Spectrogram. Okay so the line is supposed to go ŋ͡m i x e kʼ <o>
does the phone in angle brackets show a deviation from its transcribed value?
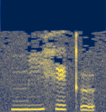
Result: yes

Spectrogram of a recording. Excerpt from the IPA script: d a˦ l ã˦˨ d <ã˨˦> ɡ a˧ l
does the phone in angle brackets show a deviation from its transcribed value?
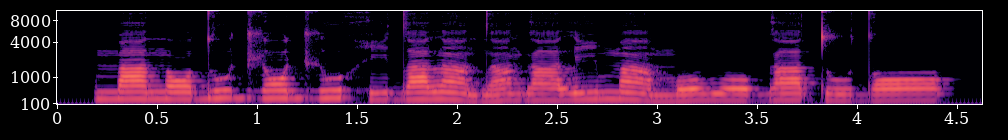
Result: no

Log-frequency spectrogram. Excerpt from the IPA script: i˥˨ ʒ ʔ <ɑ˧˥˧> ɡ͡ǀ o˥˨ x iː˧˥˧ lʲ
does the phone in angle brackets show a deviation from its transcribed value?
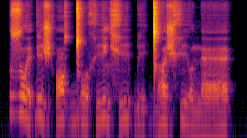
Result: yes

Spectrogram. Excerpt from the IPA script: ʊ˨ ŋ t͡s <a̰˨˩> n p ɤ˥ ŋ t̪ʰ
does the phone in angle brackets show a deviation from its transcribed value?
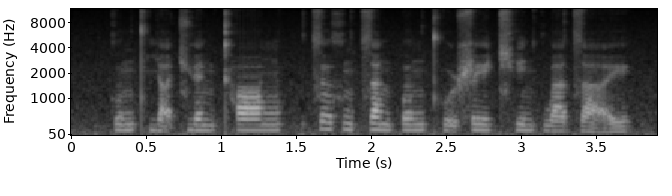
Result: yes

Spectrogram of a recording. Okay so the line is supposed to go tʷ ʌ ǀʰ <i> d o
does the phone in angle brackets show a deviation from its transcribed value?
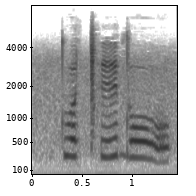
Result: yes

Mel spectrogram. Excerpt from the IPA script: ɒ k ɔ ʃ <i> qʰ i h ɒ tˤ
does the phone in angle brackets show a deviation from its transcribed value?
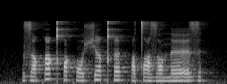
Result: no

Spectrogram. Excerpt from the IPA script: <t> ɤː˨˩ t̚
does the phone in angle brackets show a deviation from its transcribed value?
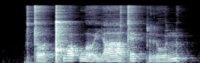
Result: no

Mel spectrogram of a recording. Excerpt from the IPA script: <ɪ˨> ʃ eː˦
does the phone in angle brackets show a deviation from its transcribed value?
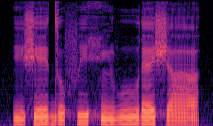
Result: yes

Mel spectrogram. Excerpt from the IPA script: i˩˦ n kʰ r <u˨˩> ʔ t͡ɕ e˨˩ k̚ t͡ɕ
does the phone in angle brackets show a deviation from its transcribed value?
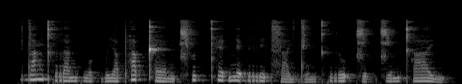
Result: yes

